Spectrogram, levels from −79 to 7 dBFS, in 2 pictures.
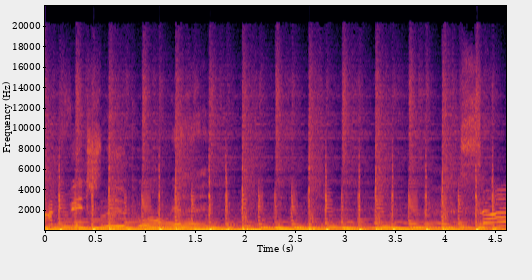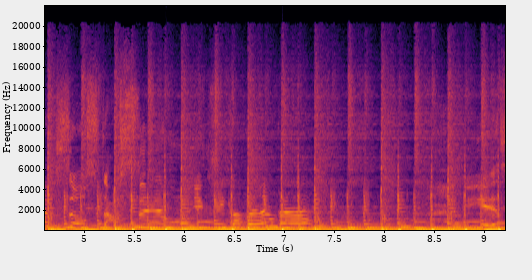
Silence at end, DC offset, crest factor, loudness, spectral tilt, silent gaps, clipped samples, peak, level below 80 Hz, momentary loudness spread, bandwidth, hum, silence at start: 0 s; under 0.1%; 12 dB; -13 LUFS; -5.5 dB/octave; none; under 0.1%; 0 dBFS; -20 dBFS; 2 LU; over 20 kHz; none; 0 s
